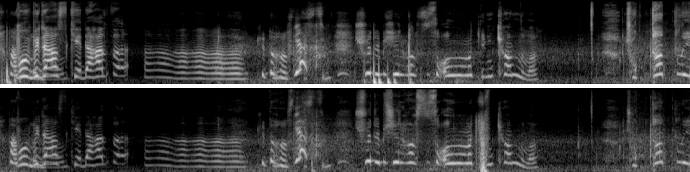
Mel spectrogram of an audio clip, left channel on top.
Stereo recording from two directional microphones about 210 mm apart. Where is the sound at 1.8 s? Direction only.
20° left (ahead or behind).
